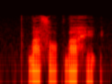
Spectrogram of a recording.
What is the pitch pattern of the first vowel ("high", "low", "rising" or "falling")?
falling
